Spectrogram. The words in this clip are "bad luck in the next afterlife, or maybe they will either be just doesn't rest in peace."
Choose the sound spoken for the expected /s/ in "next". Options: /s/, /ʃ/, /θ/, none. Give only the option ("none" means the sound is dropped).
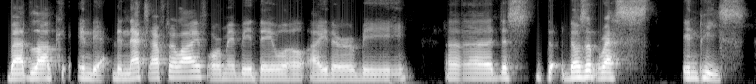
/s/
